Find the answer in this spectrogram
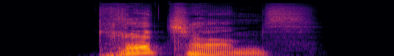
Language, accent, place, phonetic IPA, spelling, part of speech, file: German, Germany, Berlin, [ˈkʁɛt͡ʃams], Kretschams, noun, De-Kretschams.ogg
- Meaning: genitive singular of Kretscham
